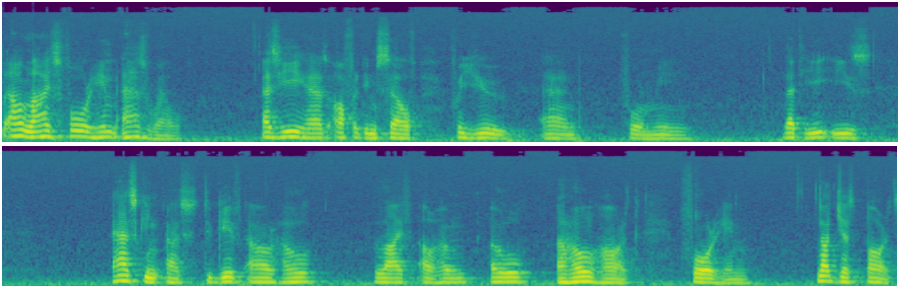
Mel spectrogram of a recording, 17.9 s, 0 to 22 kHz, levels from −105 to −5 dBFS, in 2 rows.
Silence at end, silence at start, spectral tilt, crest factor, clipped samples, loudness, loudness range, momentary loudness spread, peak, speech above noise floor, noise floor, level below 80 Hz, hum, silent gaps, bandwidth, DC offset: 0 s; 0 s; -7 dB/octave; 18 dB; under 0.1%; -18 LUFS; 6 LU; 16 LU; 0 dBFS; 23 dB; -40 dBFS; -40 dBFS; none; none; 19 kHz; under 0.1%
